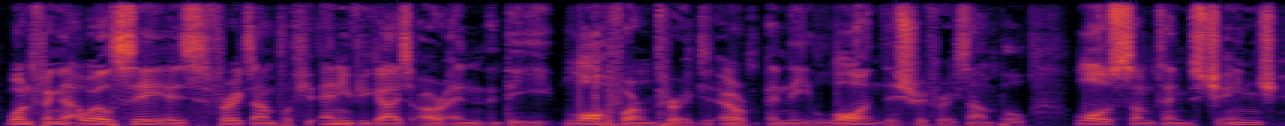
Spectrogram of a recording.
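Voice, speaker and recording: Deep-voiced man, hoarse, loose tutorial talk. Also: fairly even intonation, normal speed, hardly any pauses, dark tone, no echo, studio quality. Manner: loose, filler-heavy, keeps checking in with "right?". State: losing his voice, a bit hoarse. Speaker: SEO tutor. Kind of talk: casual screen-share tutorial. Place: at home.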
